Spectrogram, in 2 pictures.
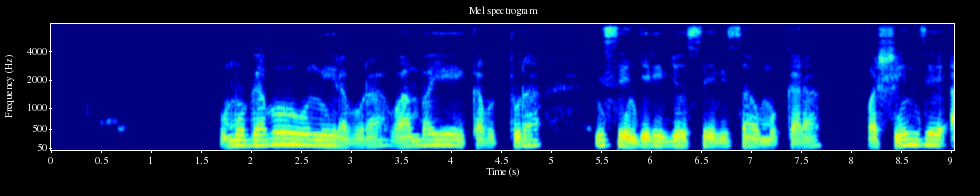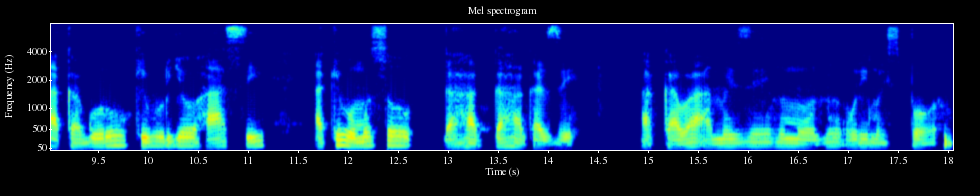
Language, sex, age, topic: Kinyarwanda, female, 25-35, health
